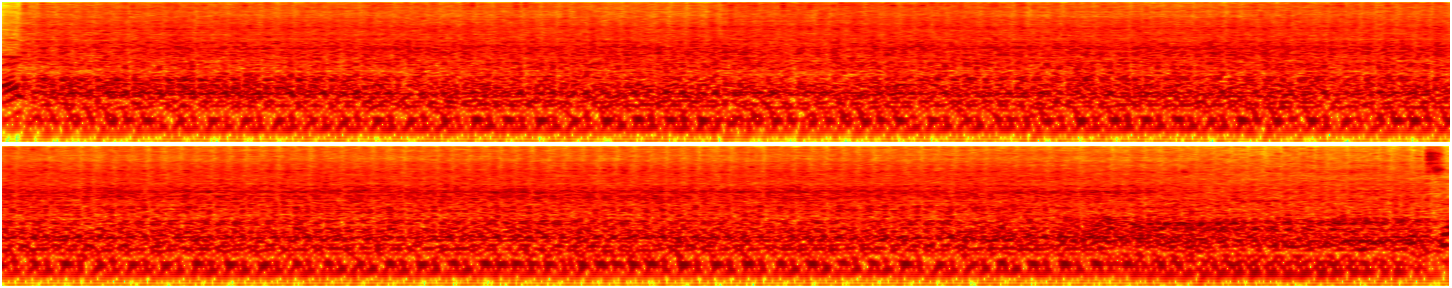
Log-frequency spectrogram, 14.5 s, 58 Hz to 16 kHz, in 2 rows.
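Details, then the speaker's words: 1986 Kawasaki Ninja 600R with a coolant leak, idling as it comes up to temperature: steady, busy idle with an even, fast patter and no missing beats, knocks or hunting. It runs nicely. "No running problem. It's actually seems to run pretty nice."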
